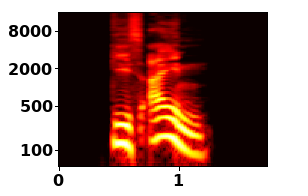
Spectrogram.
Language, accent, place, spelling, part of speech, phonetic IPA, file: German, Germany, Berlin, gieß ein, verb, [ˌɡiːs ˈaɪ̯n], De-gieß ein.ogg
- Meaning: singular imperative of eingießen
